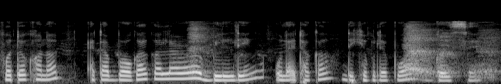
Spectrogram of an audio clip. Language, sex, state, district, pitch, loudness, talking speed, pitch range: Assamese, female, Assam, Sonitpur, 215 Hz, -15 LUFS, 145 wpm, 195-245 Hz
